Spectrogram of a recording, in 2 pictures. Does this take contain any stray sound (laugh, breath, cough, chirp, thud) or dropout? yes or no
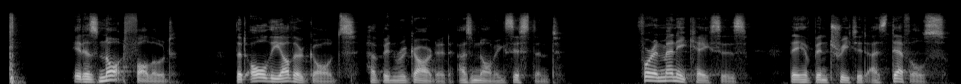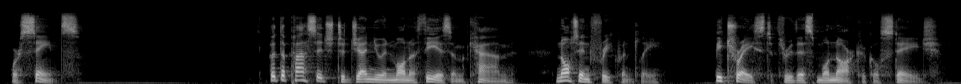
yes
